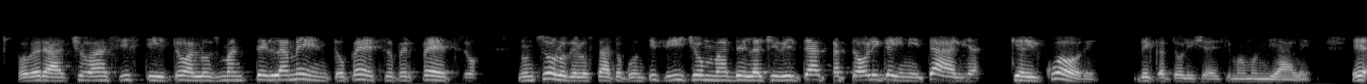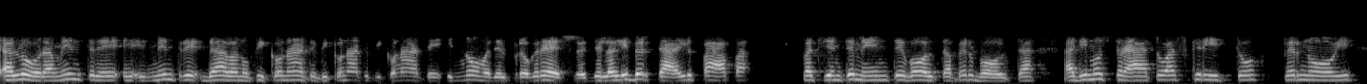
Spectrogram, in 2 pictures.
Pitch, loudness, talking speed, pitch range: 195 Hz, -23 LUFS, 120 wpm, 180-215 Hz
